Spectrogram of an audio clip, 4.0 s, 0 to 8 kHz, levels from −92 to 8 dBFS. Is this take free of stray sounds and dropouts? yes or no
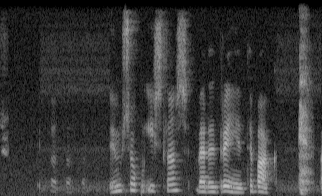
no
